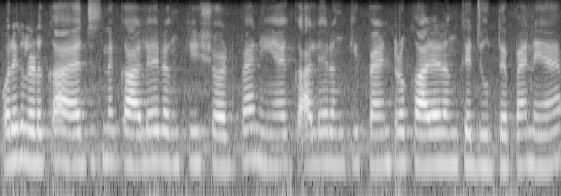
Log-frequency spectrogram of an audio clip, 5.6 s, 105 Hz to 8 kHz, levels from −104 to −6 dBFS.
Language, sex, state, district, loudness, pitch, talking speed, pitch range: Hindi, male, Haryana, Rohtak, -19 LUFS, 215 Hz, 235 wpm, 210-220 Hz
